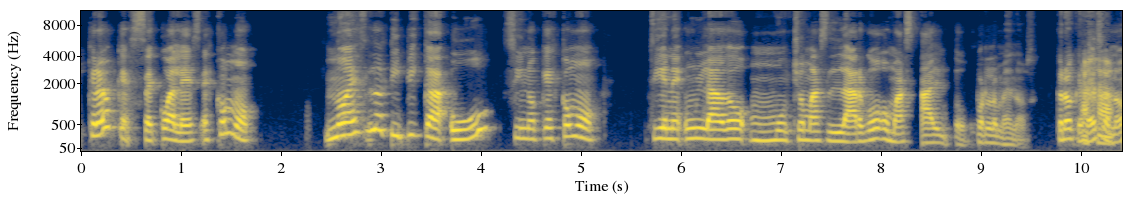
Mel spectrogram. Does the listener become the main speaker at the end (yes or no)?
yes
